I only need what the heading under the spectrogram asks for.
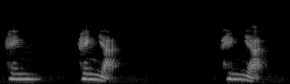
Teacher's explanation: high tone again, high falling for peng yat.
